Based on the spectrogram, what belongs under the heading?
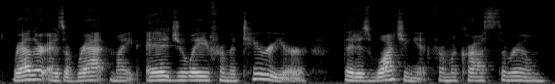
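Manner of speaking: ordinary delivery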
